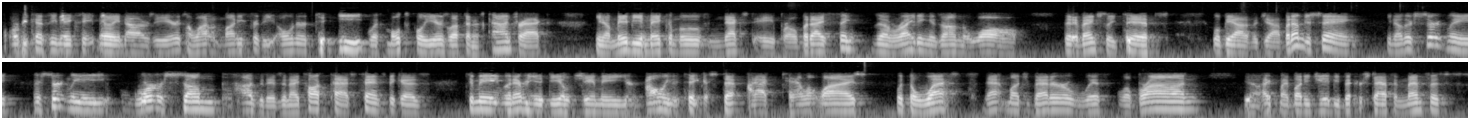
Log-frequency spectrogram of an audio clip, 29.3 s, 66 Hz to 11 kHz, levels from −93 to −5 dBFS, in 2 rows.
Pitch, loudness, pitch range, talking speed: 120 Hz, -22 LUFS, 115-135 Hz, 210 wpm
